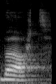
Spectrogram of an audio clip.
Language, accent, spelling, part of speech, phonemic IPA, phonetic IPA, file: Armenian, Eastern Armenian, բարձ, noun, /bɑɾt͡sʰ/, [bɑɾt͡sʰ], Hy-բարձ.ogg
- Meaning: 1. pillow; cushion 2. dignity, degree 3. base of a triangle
